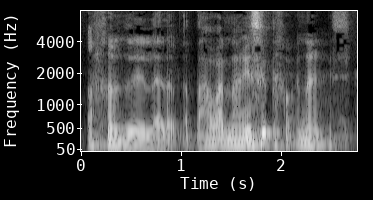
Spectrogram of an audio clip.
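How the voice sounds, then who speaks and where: A man's voice: medium pitch, fairly even intonation, a little fast, mellow. Teasing father with a lilt. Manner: teasing, chuckling, playfully coaxing. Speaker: father filming his family. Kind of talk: casual home video chat.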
